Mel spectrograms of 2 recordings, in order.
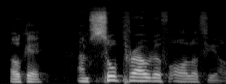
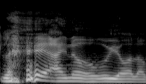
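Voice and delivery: laughing; 4 dB louder than usual. Real, not acted. Laughs after slip.

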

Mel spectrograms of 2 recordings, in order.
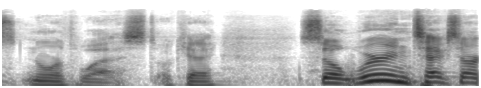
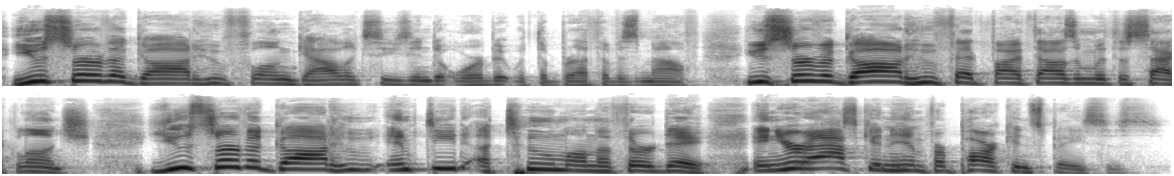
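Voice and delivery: building preaching; 2 semitones higher, 6 dB louder than usual. Real, not acted. Preacher challenging church about small prayers, building intensity. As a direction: build each line toward a forceful peak.

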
